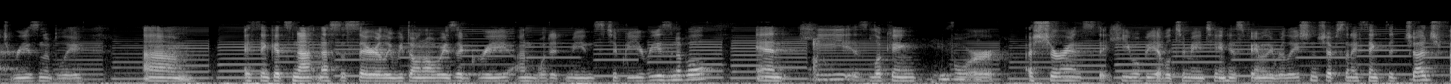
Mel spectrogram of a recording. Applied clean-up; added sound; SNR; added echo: none; Wind instrument, woodwind instrument; 11 dB; none.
